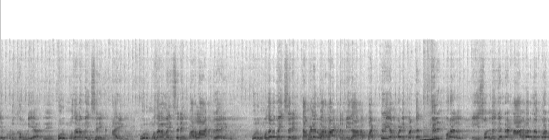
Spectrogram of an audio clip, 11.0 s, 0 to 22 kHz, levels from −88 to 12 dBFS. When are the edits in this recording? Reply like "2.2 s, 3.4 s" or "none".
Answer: 1.2 s, 2.6 s, 8.5 s

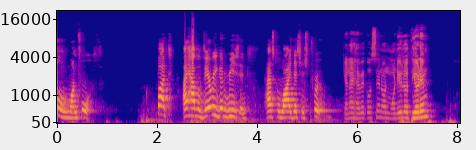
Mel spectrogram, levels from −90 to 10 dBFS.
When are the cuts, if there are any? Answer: 5.6 s

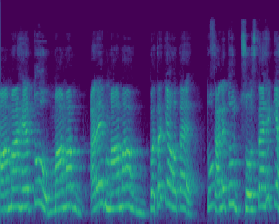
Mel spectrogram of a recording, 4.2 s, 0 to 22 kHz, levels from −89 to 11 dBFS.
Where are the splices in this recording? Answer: 3.0 s

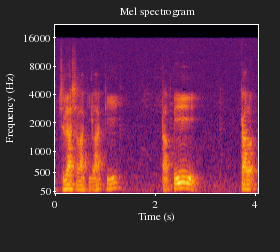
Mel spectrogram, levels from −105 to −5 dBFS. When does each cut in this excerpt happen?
none

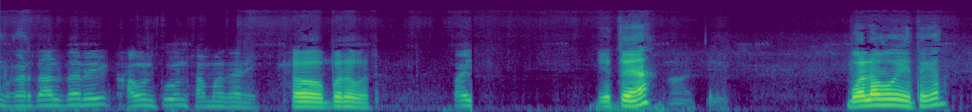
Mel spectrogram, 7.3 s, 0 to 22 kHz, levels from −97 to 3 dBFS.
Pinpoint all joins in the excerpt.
3.6 s

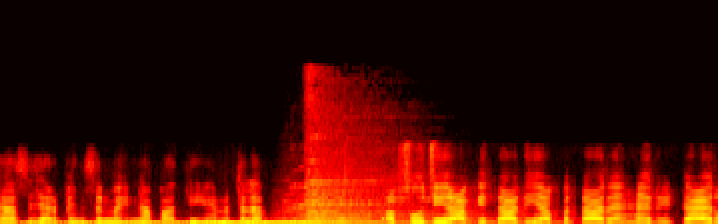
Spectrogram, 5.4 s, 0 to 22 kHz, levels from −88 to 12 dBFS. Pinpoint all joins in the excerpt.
2.4 s

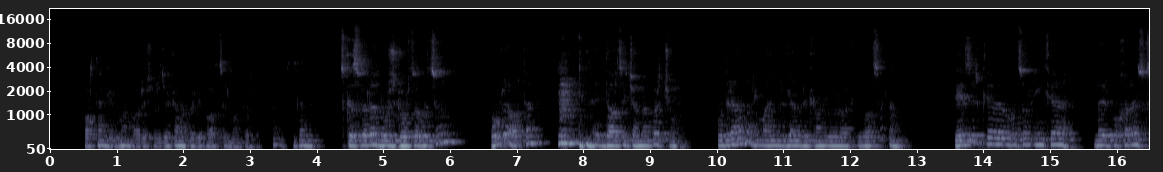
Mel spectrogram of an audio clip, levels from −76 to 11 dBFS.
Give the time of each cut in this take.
none

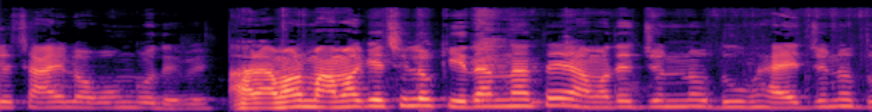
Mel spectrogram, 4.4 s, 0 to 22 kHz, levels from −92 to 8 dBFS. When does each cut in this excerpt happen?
1.0 s

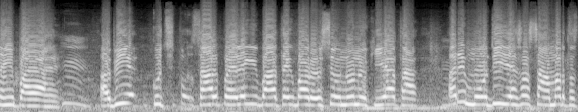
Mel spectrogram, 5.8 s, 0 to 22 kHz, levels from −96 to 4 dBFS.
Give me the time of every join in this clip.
none

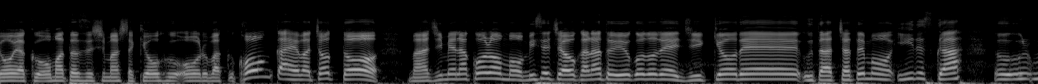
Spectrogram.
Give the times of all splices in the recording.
none

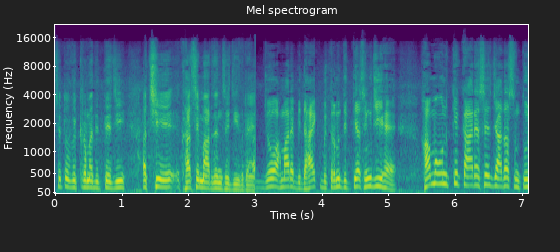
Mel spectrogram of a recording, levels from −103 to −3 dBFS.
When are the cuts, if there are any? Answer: 3.0 s

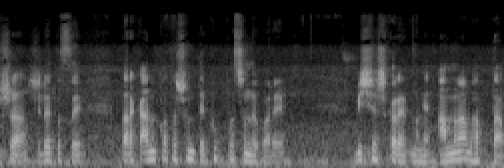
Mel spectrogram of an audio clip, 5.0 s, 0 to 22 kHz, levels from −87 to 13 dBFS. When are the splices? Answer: 4.1 s

